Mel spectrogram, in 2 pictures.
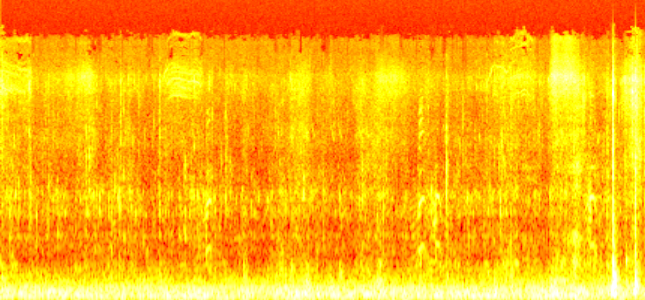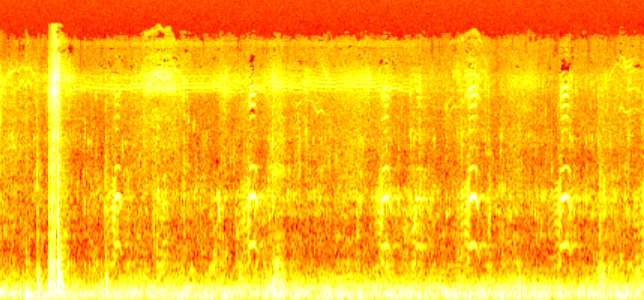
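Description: Birds calling in short repeated calls, about one a second, over a steady low rumble. A few sharp knocks about eight to nine seconds in are the loudest sounds.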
